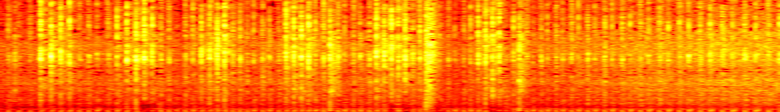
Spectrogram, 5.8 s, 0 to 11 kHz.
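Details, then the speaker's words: Duromax 18hp small engine, possibly still cold, during an idle-fix attempt: quick even thumping with a midway stumble. It struggles to hold idle, tries to drop to about 700 rpm, then stalls. "Still died, although it tried to drop to 700 for some reason."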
